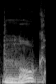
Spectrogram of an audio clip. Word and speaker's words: Moog: Robert Moog, der eigentlich Moog ausgesprochen wird.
